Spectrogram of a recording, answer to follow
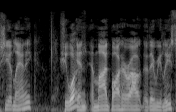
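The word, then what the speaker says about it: Ahmet: And Ahmad bought her out. They released her, and he bought her out, and then that's when the hits came. He took her down to Muscle Shoals. Rhymes with vomit.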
